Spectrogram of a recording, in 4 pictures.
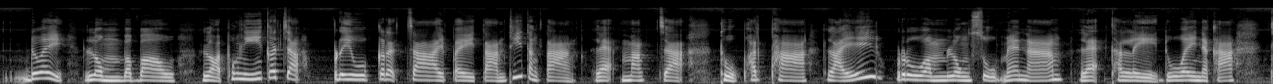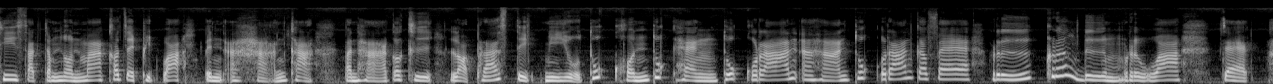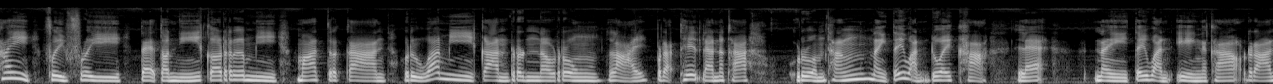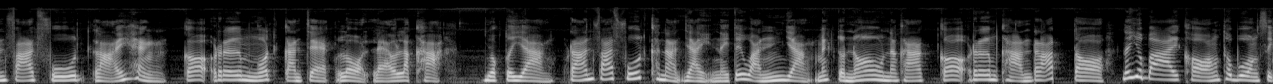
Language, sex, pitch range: Thai, female, 175-215 Hz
